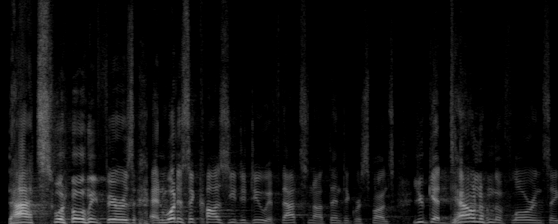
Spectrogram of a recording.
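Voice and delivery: loud, high preaching build; thundering pulpit voice; fiery preaching. Acted. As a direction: preach it with rising fire. Preaching at full force.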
